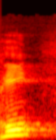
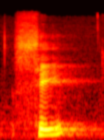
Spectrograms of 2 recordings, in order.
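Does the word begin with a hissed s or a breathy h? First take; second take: breathy h; hissed s. First: It begins with a breathy h. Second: It begins with a hissed s. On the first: "terminamos diciendo ji" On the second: "Cuando decimos sí"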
